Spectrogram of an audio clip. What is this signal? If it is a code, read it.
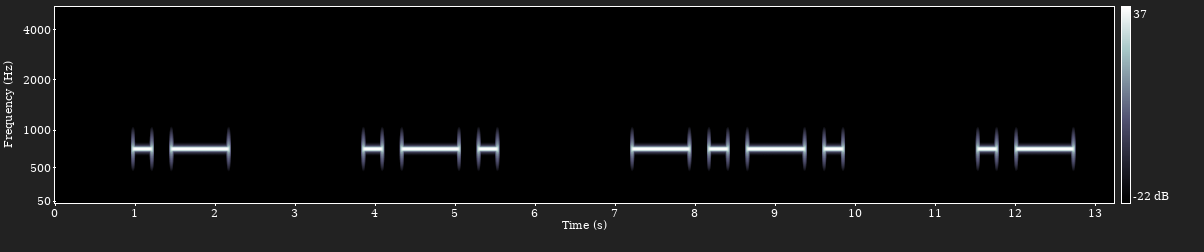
Morse code, heard as a keyed tone, about 5 wpm, spaced as for 3 wpm, 750 Hz. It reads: ARCA
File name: arquivos / texto / texto 02 5ppm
